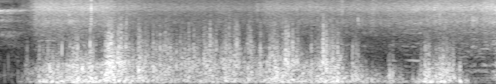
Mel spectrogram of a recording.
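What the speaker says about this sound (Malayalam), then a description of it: "നല്ല കാറ്റാണ്. വെയിലുണ്ടെങ്കിലും അടിപൊളി കാറ്റ്." Strong wind sweeps through the trees at the Thanima farm house in Nalleppilly, Palakkad, buffeting the microphone in a loud, continuous rumble with gusts rising and falling; no one speaks.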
